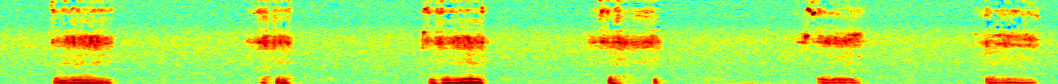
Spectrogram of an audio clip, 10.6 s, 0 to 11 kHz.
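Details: Slash, a sleeping dog, snoring: rhythmic low, fluttering rattles on each breath, about 16 a minute, over quiet room noise.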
